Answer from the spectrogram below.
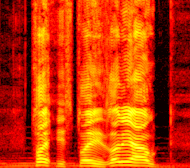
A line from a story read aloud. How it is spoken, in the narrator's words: Charlie yelled at the top of his lungs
